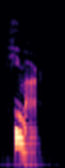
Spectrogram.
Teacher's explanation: You tense up the back of your throat and force the air out hard to create that warm mist like ha that breathy friction. · If you use the soft H, you might completely change the word you're trying to say. >> So, it's an intense breathy friction. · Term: Arabic ha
